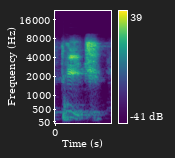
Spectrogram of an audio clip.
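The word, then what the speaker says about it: piç: word for bastard is peach and it is pronounced exactly as you pronounce peach in English and he said not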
